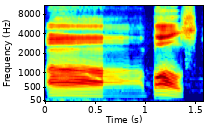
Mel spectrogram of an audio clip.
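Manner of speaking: loud, annoyed ah, balls; gamer's loud swear after a mistake; frustrated outburst. Real, not acted. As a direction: curse at the game.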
